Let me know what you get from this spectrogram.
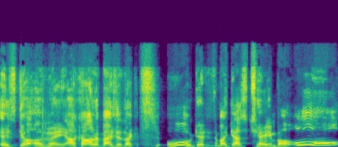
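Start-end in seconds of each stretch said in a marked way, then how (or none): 2.2-3.7 theatrical, campy, flamboyant villain voice. Joking that scary movie figures are also camp, camp villain voice. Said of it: "They're camp at the same".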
